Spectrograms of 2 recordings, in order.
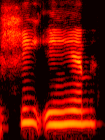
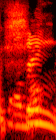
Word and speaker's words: Shein: How do you pronounce it? Is it Shein? Yes. Because I always hear people say that. Yes. Honey, I say Shein.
